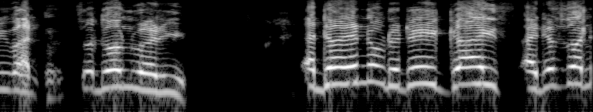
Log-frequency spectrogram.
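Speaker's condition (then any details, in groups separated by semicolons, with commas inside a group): Cerebral palsy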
